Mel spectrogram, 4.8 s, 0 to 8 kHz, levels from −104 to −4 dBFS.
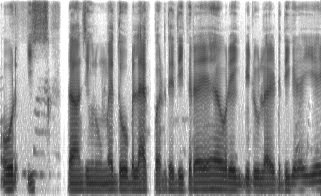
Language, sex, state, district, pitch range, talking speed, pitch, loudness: Hindi, male, Uttar Pradesh, Saharanpur, 100-105 Hz, 225 wpm, 100 Hz, -22 LUFS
